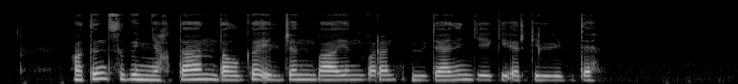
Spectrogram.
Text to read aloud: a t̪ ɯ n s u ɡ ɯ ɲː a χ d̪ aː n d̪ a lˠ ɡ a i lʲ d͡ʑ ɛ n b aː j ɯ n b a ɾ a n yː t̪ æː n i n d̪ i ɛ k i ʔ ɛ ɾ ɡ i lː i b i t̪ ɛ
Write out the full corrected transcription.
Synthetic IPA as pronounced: a t̪ ɯ n s ɯ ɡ ɯ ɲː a χ t̪ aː n d̪ a lˠ ɡ a i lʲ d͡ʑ ɛ n b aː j ɯ n b a ɾ a n yː t̪ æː n i n d̪ i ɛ k i ʔ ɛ ɾ ɡ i lː i b i t̪ ɛ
